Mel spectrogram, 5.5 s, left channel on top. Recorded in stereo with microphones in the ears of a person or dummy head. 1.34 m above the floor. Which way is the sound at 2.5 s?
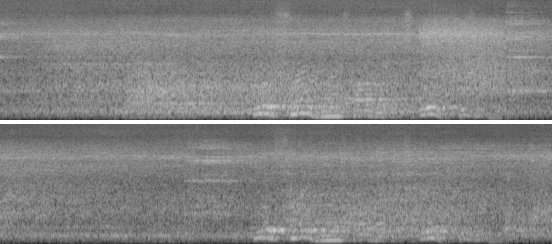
15° right (ahead or behind).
